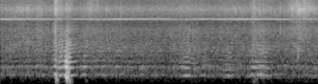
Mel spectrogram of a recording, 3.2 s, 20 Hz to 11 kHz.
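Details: Kept Asian honey bees, Apis cerana, buzzing in hive box number 17 at honey harvest time; a low continuous hum interrupted by two sharp handling clicks early on and a high steady background whine.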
